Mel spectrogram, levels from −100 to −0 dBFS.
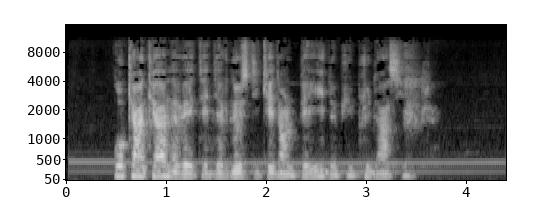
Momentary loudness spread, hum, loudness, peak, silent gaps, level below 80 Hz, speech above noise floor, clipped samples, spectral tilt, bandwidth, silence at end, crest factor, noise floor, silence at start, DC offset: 13 LU; none; -26 LUFS; -4 dBFS; none; -50 dBFS; 27 dB; under 0.1%; -4.5 dB/octave; 11.5 kHz; 0.7 s; 22 dB; -53 dBFS; 0.05 s; under 0.1%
